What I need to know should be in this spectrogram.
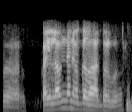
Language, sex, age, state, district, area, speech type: Marathi, male, 30-45, Maharashtra, Amravati, urban, conversation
